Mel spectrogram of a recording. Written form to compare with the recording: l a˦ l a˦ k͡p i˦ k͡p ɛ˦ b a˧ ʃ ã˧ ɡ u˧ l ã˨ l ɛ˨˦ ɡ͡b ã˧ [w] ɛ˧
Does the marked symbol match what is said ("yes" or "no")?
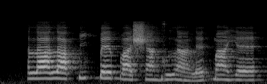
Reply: no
